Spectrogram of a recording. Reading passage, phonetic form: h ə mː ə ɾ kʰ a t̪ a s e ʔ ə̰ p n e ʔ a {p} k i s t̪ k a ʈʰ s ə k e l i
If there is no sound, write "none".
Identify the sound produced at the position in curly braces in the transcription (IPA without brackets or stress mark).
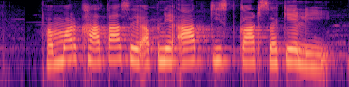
p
